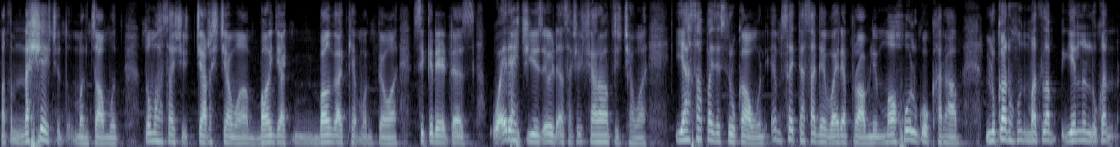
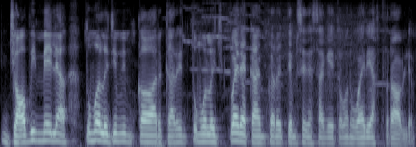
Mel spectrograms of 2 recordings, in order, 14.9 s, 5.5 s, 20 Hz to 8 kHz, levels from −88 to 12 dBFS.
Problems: none marked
